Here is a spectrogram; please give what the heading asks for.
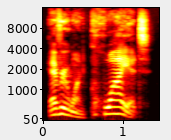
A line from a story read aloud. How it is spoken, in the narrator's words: Rendra yelled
